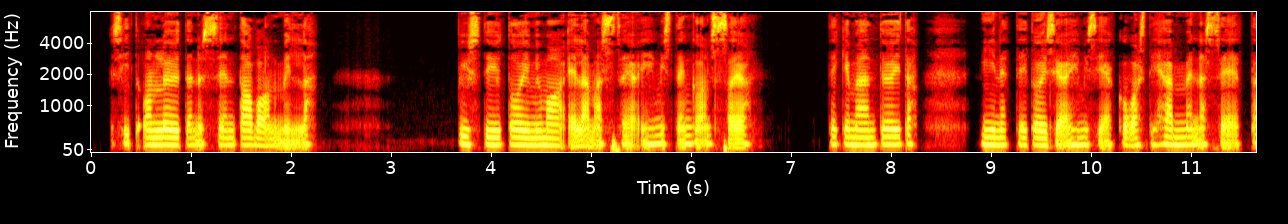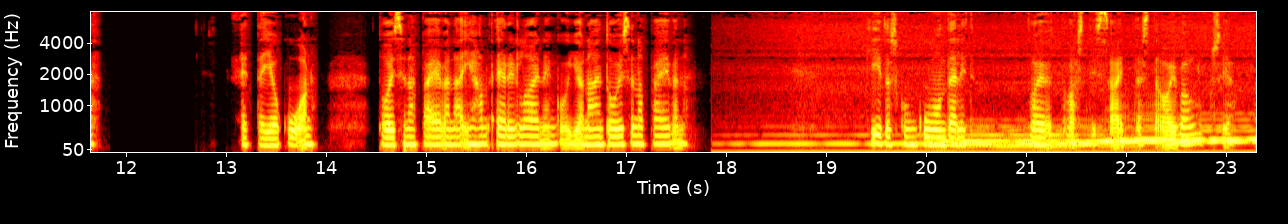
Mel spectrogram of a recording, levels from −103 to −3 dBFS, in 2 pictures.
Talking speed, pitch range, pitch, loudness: 105 wpm, 155-185 Hz, 170 Hz, -18 LUFS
